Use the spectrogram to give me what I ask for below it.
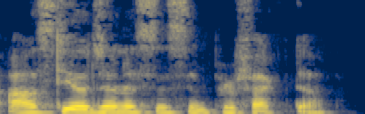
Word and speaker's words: osteogenesis imperfecta: Yeah, osteogenesis imperfecta.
